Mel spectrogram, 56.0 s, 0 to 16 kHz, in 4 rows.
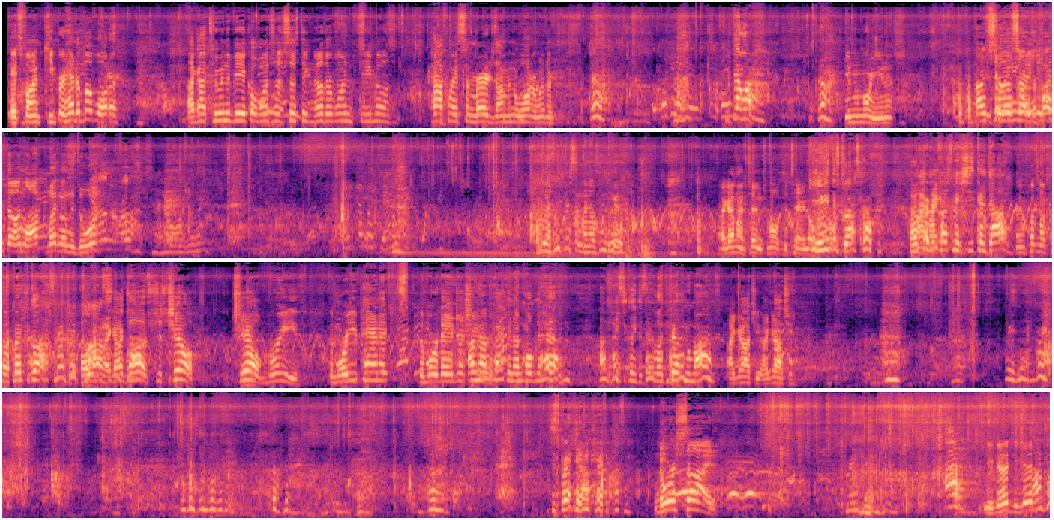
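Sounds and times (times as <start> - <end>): water sloshing and splashing: 1.1 - 2.5, 3.6 - 37.2, 38.6 - 50.7, 52.1 - 55.9
urgent voices: 7.2 - 36.8.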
